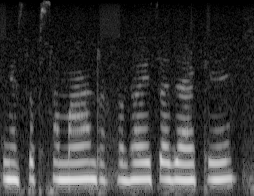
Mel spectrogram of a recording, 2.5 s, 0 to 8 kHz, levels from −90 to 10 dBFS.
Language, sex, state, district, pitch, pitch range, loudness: Magahi, female, Jharkhand, Palamu, 255 Hz, 250-260 Hz, -11 LUFS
